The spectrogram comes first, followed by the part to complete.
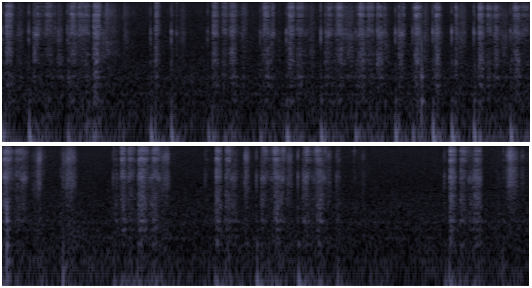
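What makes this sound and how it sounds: A graphite pencil scratches across a thin lined paper pad lying flat on a desk in steady writing strokes. Bursts of dry, bright scratching come in quick strokes with short pauses between them, over a low, dull thud from the pad. The level stays fairly even throughout.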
